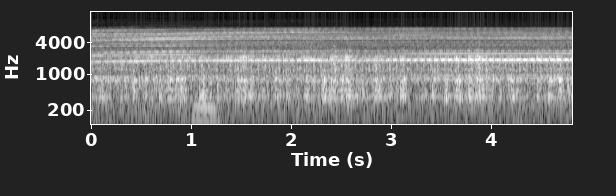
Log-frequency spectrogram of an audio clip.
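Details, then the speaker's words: Electric motor after bearing and seal replacement, running in reverse: a smooth, even high whine at one pitch with no grinding, rumble or clicking; bearings healthy, normal running. "vemos acá marchan reva motor funcionando perfectamente no hay ruido extraño es el ruido limpio de él"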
